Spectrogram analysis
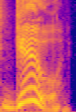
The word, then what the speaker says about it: Goo: Carla McClendon, Chris Goo. I watched Lolita Loca last night, and there was a bit of confusion on how to pronounce it, but I straightened them out. You know it's goo. It's goo.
